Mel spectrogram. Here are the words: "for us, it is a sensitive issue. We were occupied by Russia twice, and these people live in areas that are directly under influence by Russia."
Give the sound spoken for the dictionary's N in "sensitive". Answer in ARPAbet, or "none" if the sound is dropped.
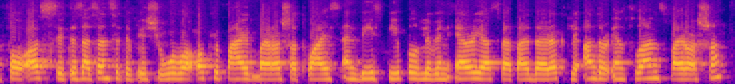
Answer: N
